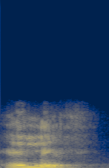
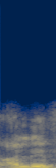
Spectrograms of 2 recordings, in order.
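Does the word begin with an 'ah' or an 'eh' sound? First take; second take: eh; ah. First: The word begins with an 'eh' sound. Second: The word begins with an open 'ah' sound. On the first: It means an immeasurably large amount. "aber dasselbe Wort ist eben auch Elef" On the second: It names the letter itself. "das wird normal Aleph ausgesprochen"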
